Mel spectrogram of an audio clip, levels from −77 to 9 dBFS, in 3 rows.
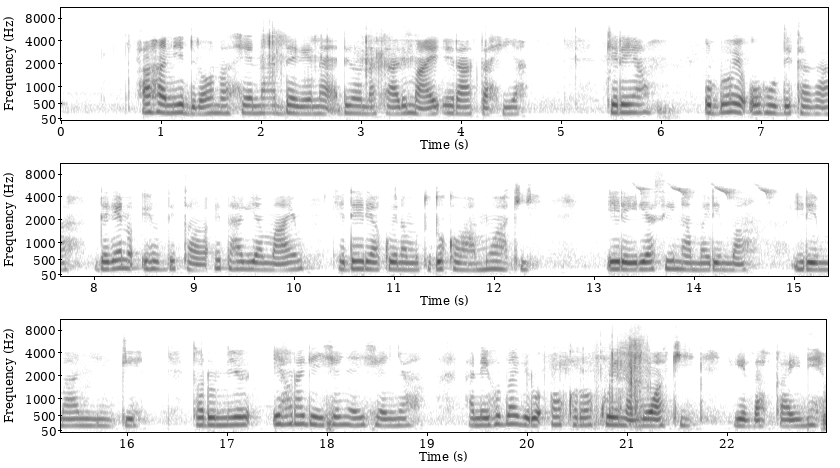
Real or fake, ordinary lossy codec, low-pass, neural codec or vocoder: real; Opus, 64 kbps; 9.9 kHz; none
